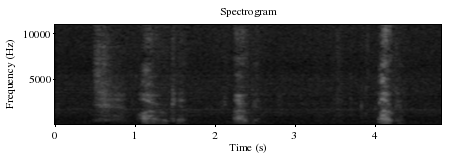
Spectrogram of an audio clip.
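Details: Cat named Logan sneezing: three quick, soft sneezes, each a short burst of air.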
